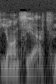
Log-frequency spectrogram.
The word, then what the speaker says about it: Younciak: Start out with, how do you say your last name? – So my last name is Younciak. – Younciak. – Gotcha. Yeah. Say it a couple times to yourself tonight, and you'll remember it.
